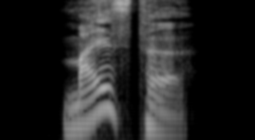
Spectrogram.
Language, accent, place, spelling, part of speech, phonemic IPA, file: German, Germany, Berlin, meiste, adjective, /ˈmaɪ̯stə/, De-meiste.ogg
- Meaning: inflection of viel: 1. strong/mixed nominative/accusative feminine singular superlative degree 2. strong nominative/accusative plural superlative degree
